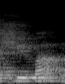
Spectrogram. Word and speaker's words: humor: How might we say humor in Spanish? Silent H like in a I should have mentioned that. So humor just like no favor.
